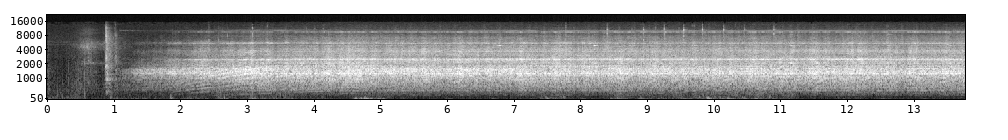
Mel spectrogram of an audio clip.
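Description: A lathe spins up with a rising whine, then runs with a steady high hum.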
